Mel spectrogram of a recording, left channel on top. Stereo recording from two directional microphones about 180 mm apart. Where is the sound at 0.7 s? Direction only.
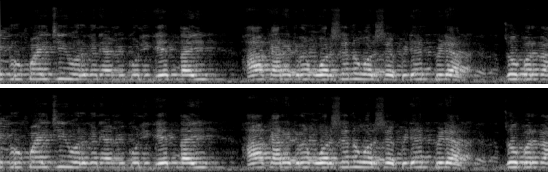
Centre (ahead or behind).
